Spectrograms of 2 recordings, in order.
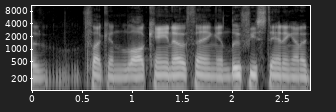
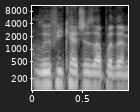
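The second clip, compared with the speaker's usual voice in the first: ordinary delivery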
